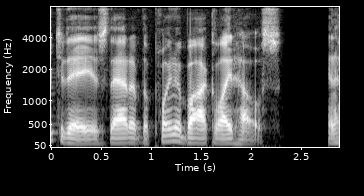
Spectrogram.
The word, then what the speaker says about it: Pointe Aux Barques: at point a bach the locality is properly pronounced point of bach and not pointy aux berks and it is located near the tip of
